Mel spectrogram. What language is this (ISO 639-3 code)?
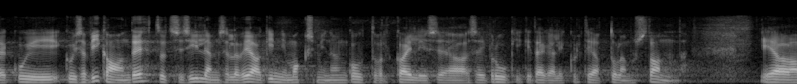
est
